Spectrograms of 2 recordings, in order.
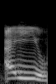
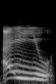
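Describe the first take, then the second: First: The doubled y is barely pressed and short. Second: The doubled y is barely pressed and short.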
